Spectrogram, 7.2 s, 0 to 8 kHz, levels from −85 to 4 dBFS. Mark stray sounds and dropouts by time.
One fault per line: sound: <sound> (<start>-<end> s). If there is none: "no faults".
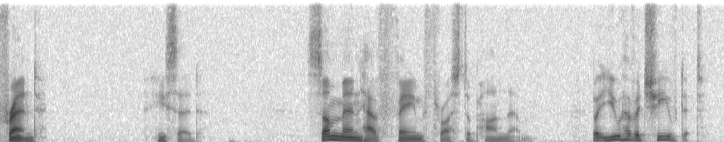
no faults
